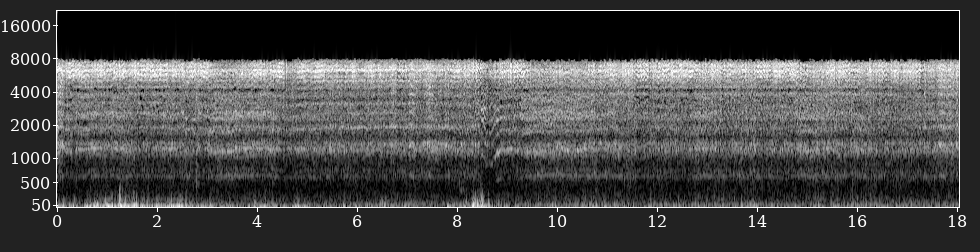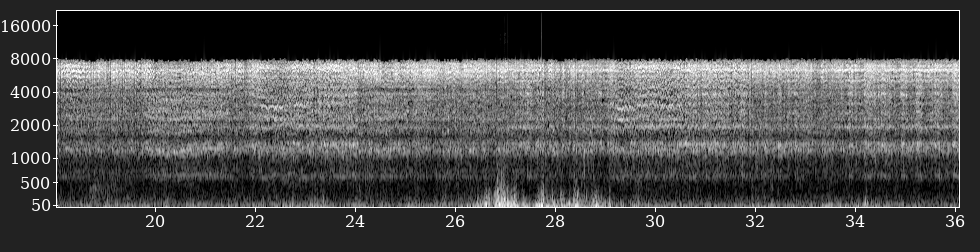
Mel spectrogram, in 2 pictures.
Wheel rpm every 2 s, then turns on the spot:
160, 160, 160, 170, 160, 160, 170, 170, 170, 170, 170, 160, 160, 170, 160, 170, 170, 170.
none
